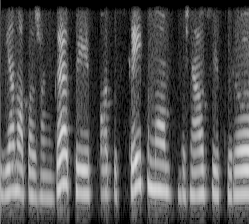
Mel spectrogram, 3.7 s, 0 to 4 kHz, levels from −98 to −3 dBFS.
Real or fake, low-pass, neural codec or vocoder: real; 3.6 kHz; none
